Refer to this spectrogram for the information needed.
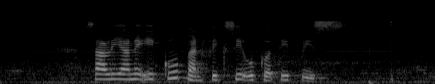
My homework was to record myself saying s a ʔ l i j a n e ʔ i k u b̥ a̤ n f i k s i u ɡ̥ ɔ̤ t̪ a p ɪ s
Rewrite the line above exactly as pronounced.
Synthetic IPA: s a l i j a n e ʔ i k u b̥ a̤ n f i k s i u ɡ̥ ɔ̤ t̪ i p ɪ s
